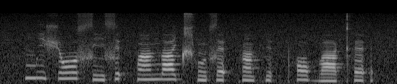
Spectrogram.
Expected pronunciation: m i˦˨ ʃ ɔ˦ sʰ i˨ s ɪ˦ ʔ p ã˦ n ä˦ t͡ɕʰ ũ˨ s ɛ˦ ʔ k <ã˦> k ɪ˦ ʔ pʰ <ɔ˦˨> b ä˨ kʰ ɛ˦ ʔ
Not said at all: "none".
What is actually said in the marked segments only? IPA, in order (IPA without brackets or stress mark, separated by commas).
ã˦˨, ɔ˦˨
